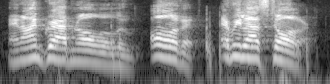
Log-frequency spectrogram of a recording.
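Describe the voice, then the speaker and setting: A man's voice: high voice, lively intonation, racing, pushed and bright. An actor playing a cocky, greedy, bossy crime boss in a comic radio play, snapping insults at his underling. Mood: greedy, bullying.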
